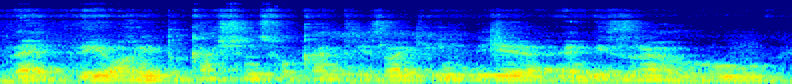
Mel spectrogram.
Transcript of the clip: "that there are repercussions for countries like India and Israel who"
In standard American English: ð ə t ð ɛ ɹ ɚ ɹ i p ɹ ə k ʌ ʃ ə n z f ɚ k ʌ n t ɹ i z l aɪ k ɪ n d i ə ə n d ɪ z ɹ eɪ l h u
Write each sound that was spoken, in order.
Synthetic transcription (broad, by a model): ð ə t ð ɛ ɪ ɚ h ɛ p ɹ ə k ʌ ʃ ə n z f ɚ k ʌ n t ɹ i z l aɪ k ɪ n d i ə ə n d ɪ z ɹ eɪ l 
